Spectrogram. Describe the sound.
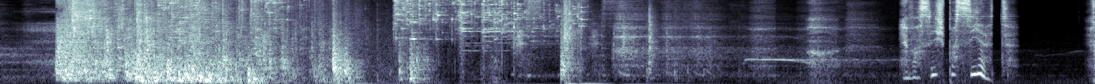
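A loud crash of a father stumbling into a nightstand, with breaking and clinking glass followed by scattered knocks and rattles as things settle, then a brief voice near the end.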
